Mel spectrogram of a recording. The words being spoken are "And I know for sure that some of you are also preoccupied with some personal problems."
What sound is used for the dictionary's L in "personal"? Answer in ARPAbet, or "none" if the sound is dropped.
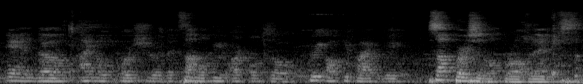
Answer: L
